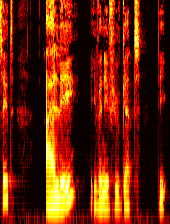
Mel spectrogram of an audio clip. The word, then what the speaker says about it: allé: Aller, even if you've got the s. Aller, even if you've got this es. Okay, so doesn't change.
